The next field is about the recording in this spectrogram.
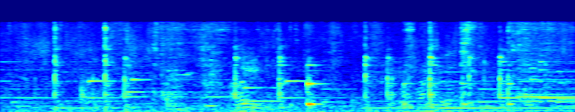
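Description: Stirring a thick almond-studded mixture in a pot with the heat off: many irregular scraping strokes and metallic clinks of the utensil against the pot, steady and moderately loud.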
